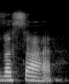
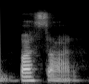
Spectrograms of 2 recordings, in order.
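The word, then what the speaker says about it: בשר: This says vasar. Mm-hmm. But I thought it was more commonly basar, right? It is. Modern Hebrew doesn't follow the, as you know, modern Hebrew is a lot more simplified in pronunciation than biblical Hebrew.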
